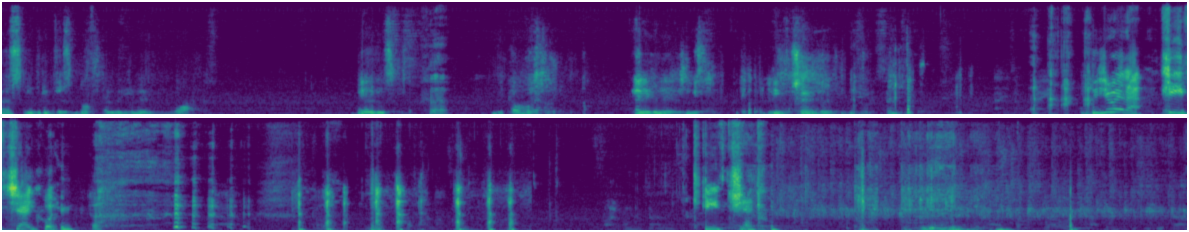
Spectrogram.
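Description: A man talks casually into a microphone, in bursts with pauses.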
